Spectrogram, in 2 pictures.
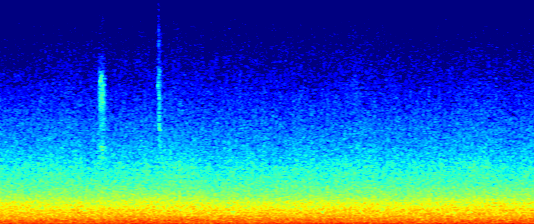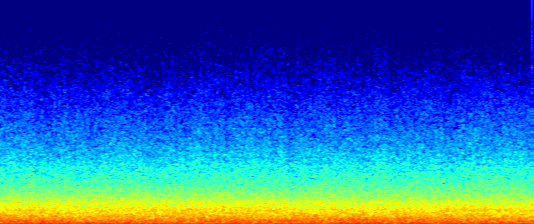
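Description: Tyres roll steadily on a road.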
